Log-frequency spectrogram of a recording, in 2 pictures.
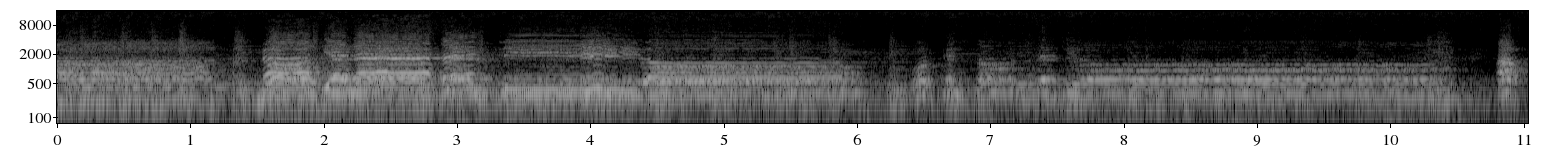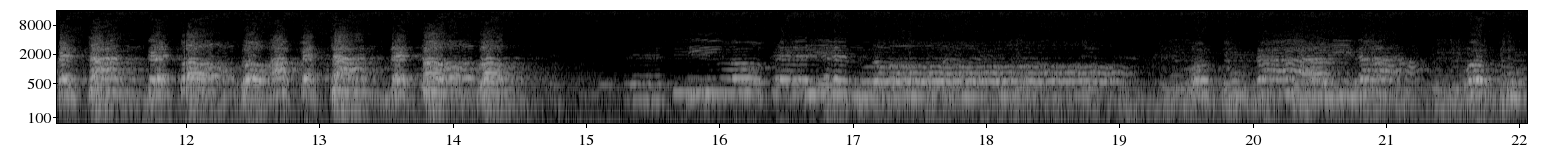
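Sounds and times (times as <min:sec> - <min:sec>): male choir singing in harmony: 0:00.0 - 0:22.0.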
